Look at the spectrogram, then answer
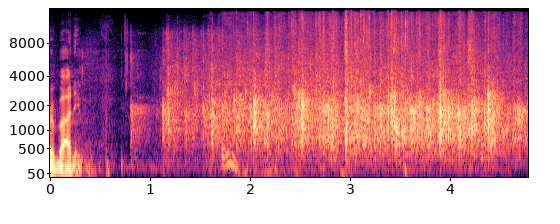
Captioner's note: audience applaud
